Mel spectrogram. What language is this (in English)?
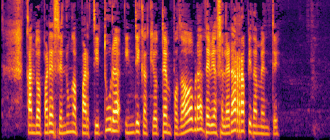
Galician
